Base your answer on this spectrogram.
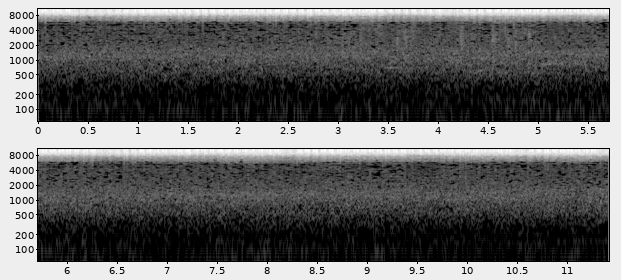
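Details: Stridulating male crickets produce a dense, shrill buzzing chorus held at one very high pitch without pause. The level stays constant throughout and nothing else is audible.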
